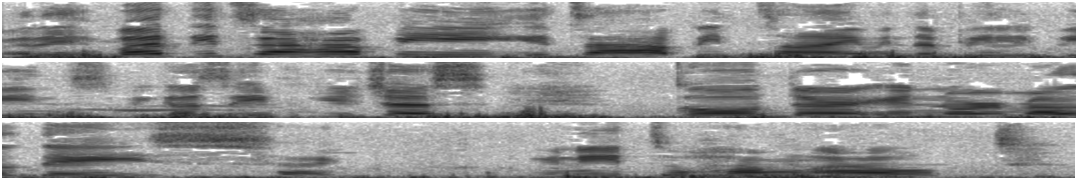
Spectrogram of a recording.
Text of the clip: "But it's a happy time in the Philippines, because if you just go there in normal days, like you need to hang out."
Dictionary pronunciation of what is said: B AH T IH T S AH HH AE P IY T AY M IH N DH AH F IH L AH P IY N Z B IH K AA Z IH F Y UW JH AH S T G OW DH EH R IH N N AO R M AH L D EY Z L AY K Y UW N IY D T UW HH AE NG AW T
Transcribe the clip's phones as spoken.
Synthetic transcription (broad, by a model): B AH T IH T S AH HH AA P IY T AY M IH N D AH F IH L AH P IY N S B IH K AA S IH F Y UW JH AH S T G OW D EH R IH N N AO R M AH L D EY S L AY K Y UW N IY D T UW HH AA NG AW T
